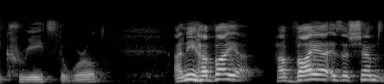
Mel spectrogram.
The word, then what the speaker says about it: Havaya: Havaya is Hashem's name. The Yud K Vav K. We pronounce it Havaya is like the way we say it when we don't want to pronounce it the proper way.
